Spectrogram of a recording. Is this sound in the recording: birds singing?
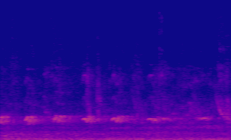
yes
